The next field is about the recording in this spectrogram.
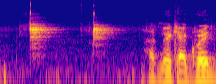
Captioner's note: knife stabbing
